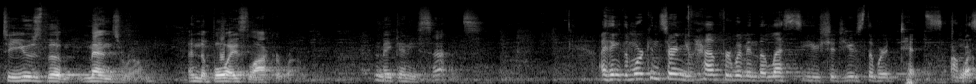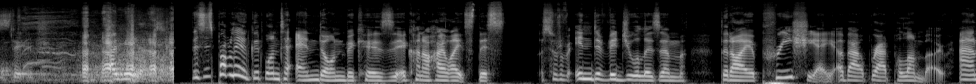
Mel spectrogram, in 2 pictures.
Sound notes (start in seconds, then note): 9.9 audience laughs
